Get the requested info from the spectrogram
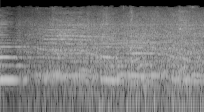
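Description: Carnatic music: a melodic line held on long notes with slow glides between them, in the style of violin and vocal gamaka, with accompaniment.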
